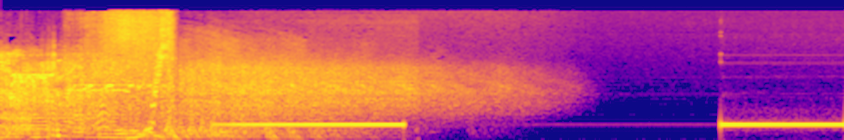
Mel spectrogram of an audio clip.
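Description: A steady, low telephone dial tone sounds from an outgoing call placed to ring a caller back. It first follows a dense rush of noise, then cuts off into silence and comes back loudly at the end.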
